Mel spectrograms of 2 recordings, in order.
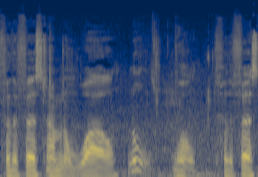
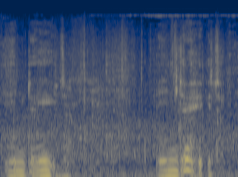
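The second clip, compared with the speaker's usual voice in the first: soft, quiet put-on character voice, murmured; 5 dB quieter than usual. At McDowell's after seeing Superman, slipping into a bit: Alfred voice. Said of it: "I'm doing the fucking Alfred voice".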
